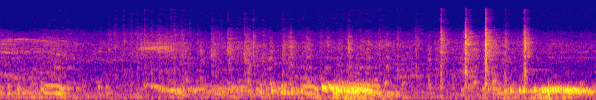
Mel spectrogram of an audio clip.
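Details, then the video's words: Low, warbling coos from a breeder pigeon. Two stronger swelling phrases come late, mixed with light clicks and shuffling. "Breeder Pigeon"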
